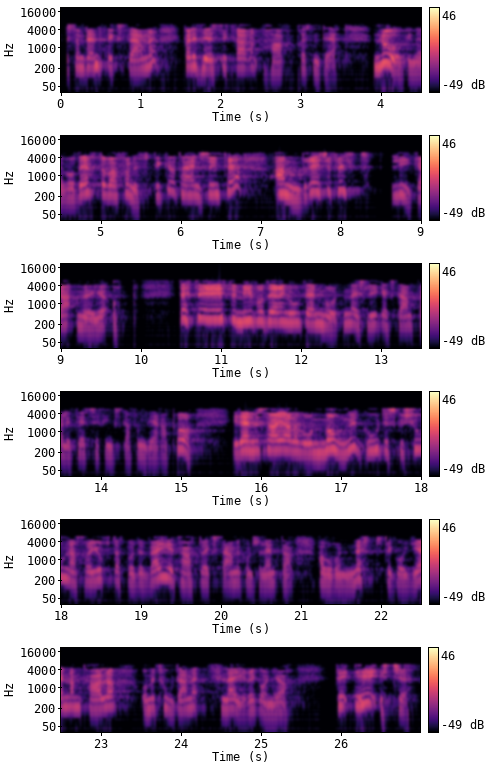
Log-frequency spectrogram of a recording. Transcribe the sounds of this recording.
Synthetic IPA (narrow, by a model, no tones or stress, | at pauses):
sɔmd̪ɛnɛkst̪æʁnəkʰʋɑlɪt̪ʰeːt̪sɪkʁɑʁənhɑːʁpʰɾɛsənt̪ʰḛːʁt̪noːɡənɛʋʉʁd̪eːʁt̪ɔʋɑːʁfɔnʉft̪ɪɡəɔt̪ʰɑːhɛnsyːnt̪ʰɪlʔɑnd̪ʁəæɪçːəfʏlt̪ | liːkɑmœʏəʔɔpːd̪̥ɛt̪ːəɛɪt̪ːəmiːnʋʉʁd̪eːɾɪŋuːɡd̪ɛnmoːd̪n̩æɪsliːkɛkst̪æʁnkʰʋɑlɪt̪ʰeːt̪sɪkʁɪŋskɑfʉŋɡeːɾɑ̰pʰɔ | ɪd̪ɛnːəsɑːhæʁd̪ɛʋuːʁəmɔŋːəɡuːəd̪ɪskʉʃuːnəʁsɔmhɑɾjʊʁt̪ɑt̪̚boːd̪əʋæɪɛt̪ʰɑːt̪ɔɛkst̪æʁnəkʰʊnsʉlɛnt̪ɑʁhɑɾʋuːɾənœt̪ʰːɪlɡoːjɛnːɔmt̪ʰɑːləʔɔmɛt̪ʰuːd̪ɑnəflæɪʁəɡɔnjɑʁ | d̪̥ɛʔɛɪçːə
